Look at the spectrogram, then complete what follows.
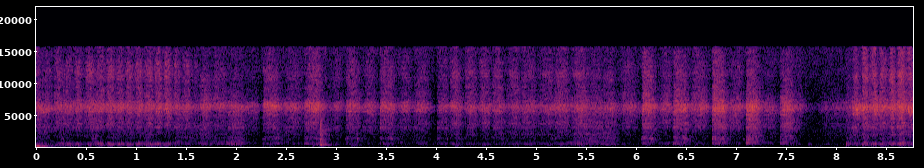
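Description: Faint scratching and rubbing of felt-tip markers drawing on paper, in soft irregular strokes.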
